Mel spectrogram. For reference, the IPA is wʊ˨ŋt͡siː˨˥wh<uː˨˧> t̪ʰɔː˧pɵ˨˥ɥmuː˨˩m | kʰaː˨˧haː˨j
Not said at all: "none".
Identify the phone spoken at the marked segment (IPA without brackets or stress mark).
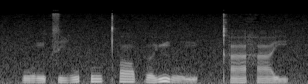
uː˥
